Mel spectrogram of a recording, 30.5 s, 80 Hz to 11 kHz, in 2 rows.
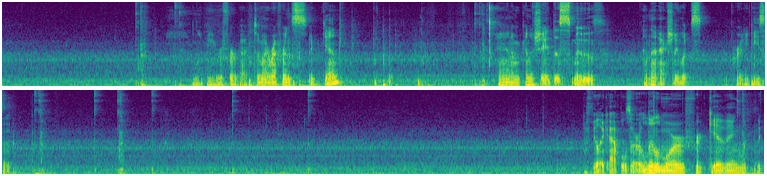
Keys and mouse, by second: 6.1-7.4 middle drag, 7.7-8.3 shift+middle drag, 9.6 right click, 11.6-15.0 middle drag, 15.9 click, 30.3-30.5 middle drag.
